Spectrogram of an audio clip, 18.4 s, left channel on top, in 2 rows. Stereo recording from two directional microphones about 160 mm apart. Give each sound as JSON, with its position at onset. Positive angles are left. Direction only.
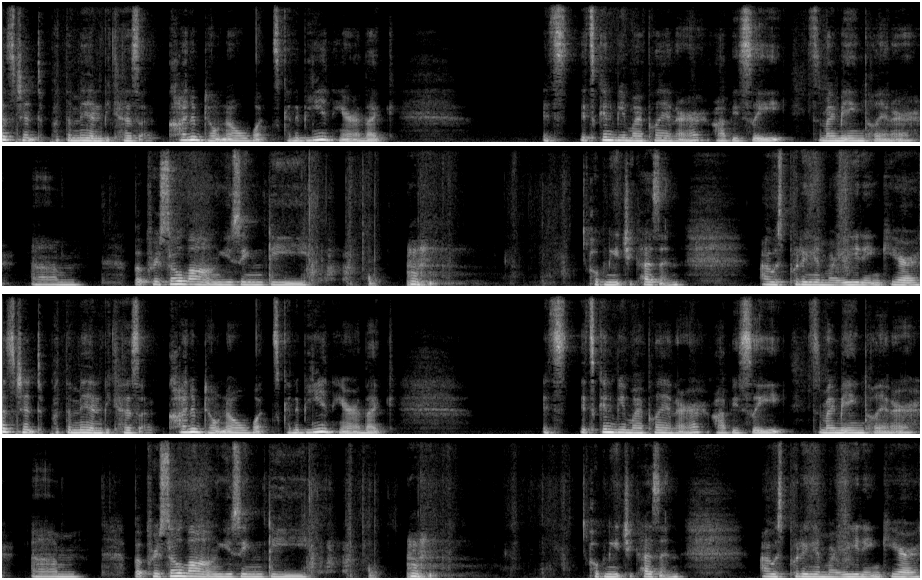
{"t": 0.0, "sound": "speech", "side_deg": -30}
{"t": 13.2, "sound": "speech", "side_deg": -15}
{"t": 15.0, "sound": "speech", "side_deg": -10}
